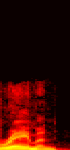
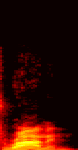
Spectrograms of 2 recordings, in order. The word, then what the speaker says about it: ramen: Door Dash is on its way to deliver some Raymond, and I don't want to spill any around the pyramid floors. Uh, it's pronounced ramen.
